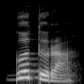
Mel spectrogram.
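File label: "гӧтыра", Komi, female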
